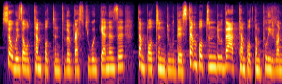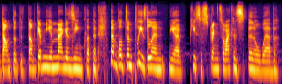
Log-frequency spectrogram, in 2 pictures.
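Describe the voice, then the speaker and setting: A woman's voice: fairly low pitch, brisk, hardly any pauses, a bit bright, natural voice. A woman reading a storybook aloud and voicing a grumpy, sarcastic male rat who growls and mocks. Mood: disgusted.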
